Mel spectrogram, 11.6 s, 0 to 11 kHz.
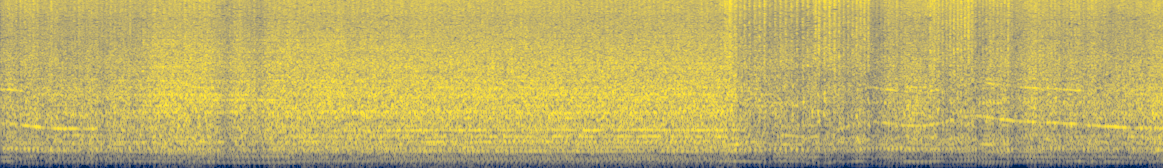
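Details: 1969 Gravely 432 after the carb main jet, out too far, was leaned and the carb cleaned. Loud, steady engine note with no popping or banging on throttle, running well.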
